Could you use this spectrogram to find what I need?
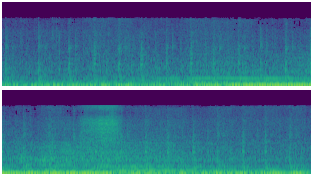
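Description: Hands and feet clank rhythmically on a metal ladder rung by rung.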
